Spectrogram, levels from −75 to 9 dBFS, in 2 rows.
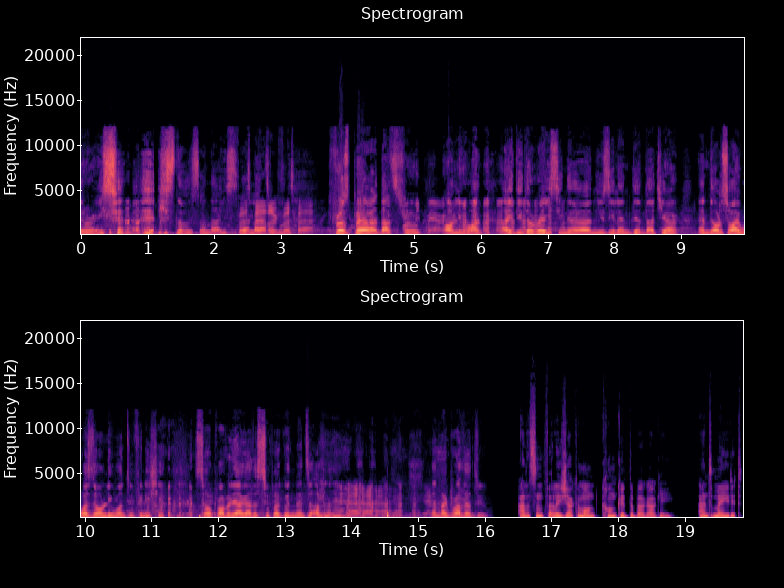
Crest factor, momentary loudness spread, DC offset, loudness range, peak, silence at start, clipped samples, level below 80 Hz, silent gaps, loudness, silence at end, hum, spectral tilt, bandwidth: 18 dB; 12 LU; under 0.1%; 5 LU; -4 dBFS; 0 s; under 0.1%; -46 dBFS; 16.16-16.49 s; -22 LUFS; 0.05 s; none; -4.5 dB/octave; 13 kHz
